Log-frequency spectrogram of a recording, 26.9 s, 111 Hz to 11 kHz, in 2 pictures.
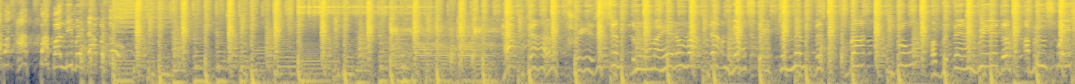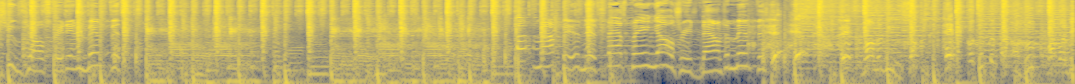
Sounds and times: Music: 1.1s - 21.4s, 23.3s - 26.8s.

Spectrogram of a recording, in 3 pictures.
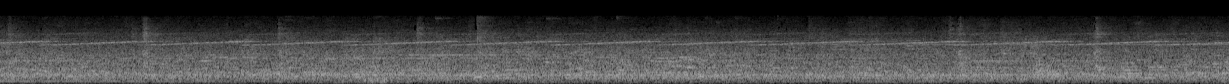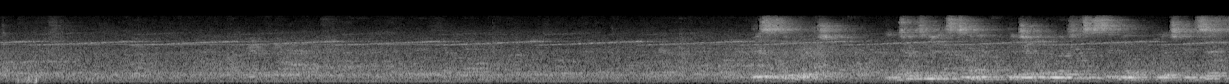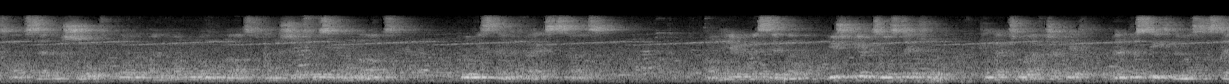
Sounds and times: Speech: 14.6s - 15.8s, 19.7s - 36.8s.

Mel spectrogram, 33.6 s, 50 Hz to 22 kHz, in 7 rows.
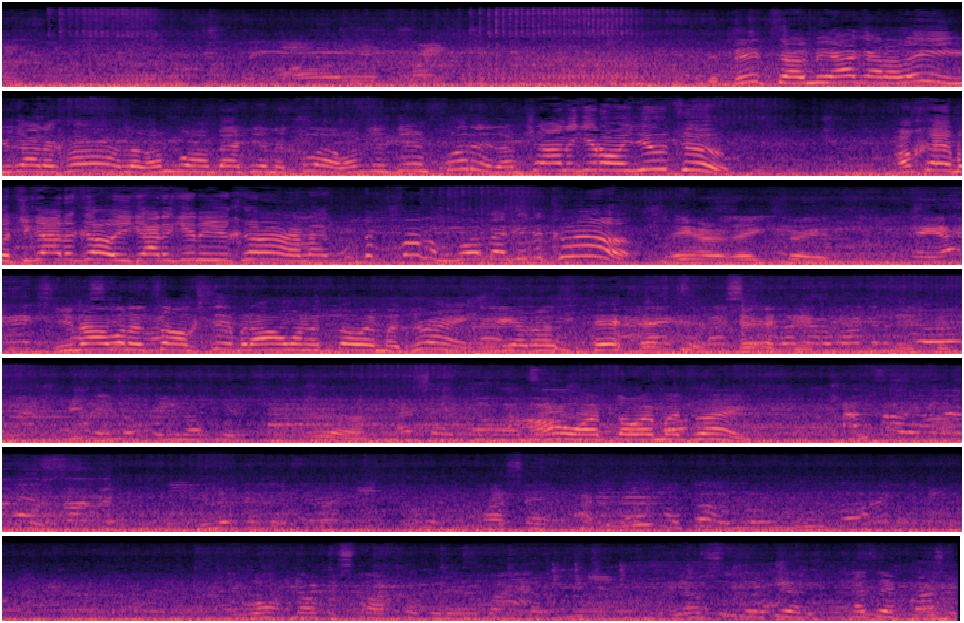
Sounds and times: Car: 0.0s - 33.5s.

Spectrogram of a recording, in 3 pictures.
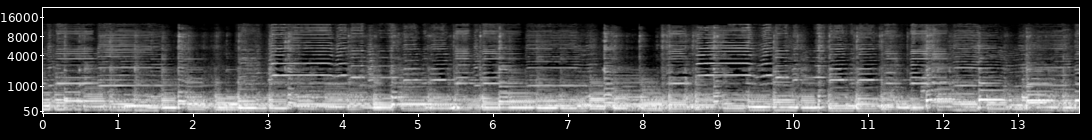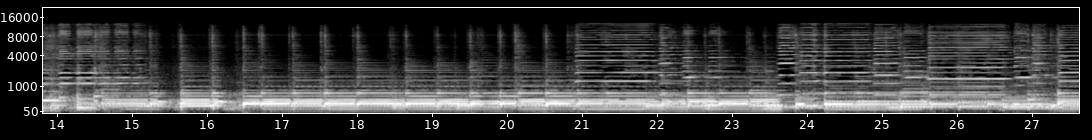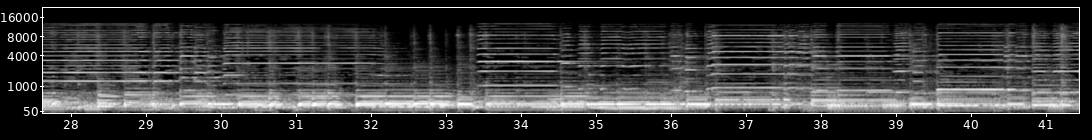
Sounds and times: Harmonica: 0.0s - 16.0s, 20.7s - 41.4s
Wind instrument, woodwind instrument: 0.0s - 16.0s, 20.8s - 32.7s, 33.3s - 41.4s.

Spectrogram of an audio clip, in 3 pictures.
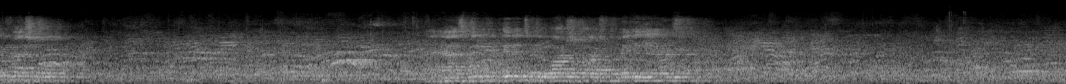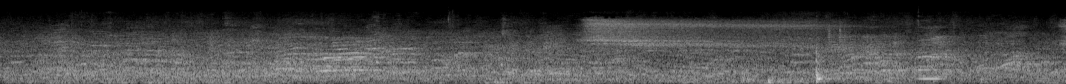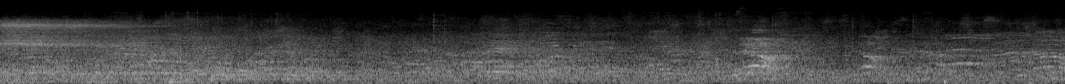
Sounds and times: Speech: 0.0s - 31.9s.

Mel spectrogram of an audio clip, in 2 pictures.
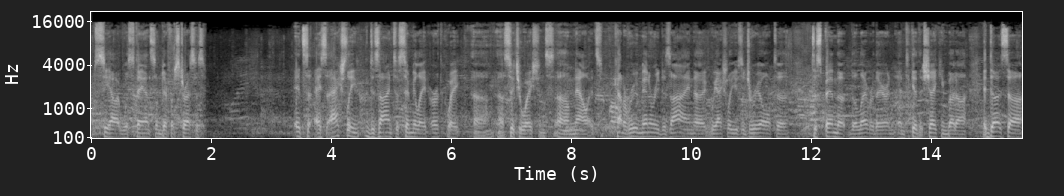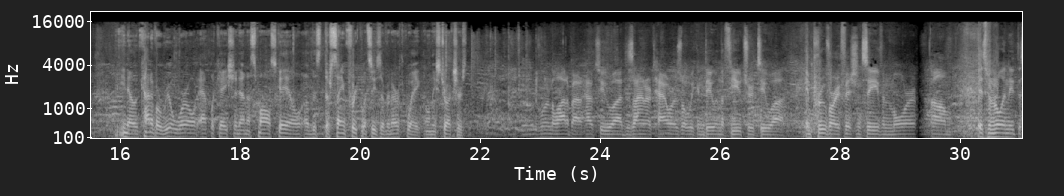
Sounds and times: Speech: 0.0s - 2.5s, 3.4s - 21.8s, 22.9s - 31.0s.

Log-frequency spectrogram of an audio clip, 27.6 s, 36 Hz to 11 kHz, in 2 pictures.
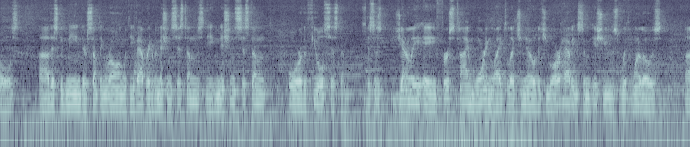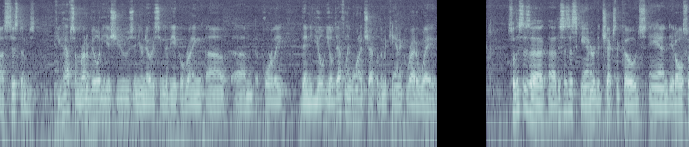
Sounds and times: Music: 0.0s - 22.6s, 23.5s - 27.5s
Speech: 0.0s - 22.6s, 24.0s - 27.5s.

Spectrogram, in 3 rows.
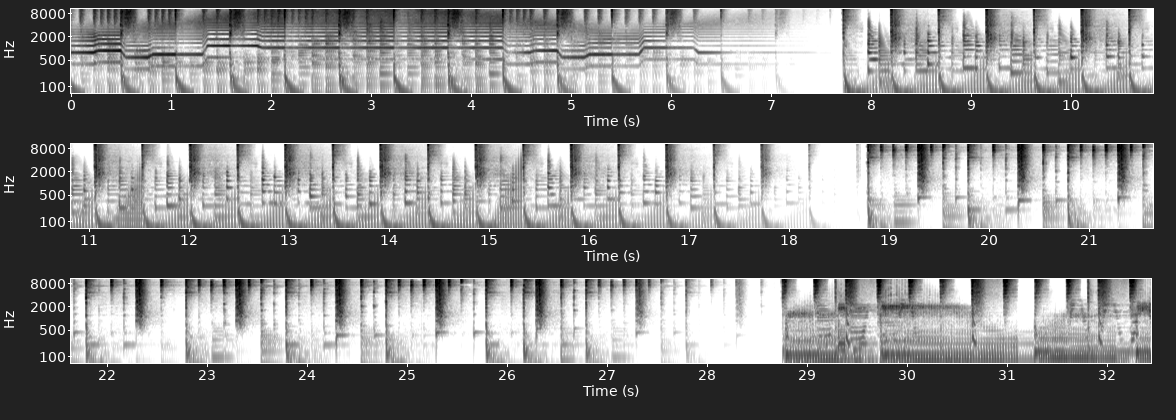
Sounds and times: Music: 0.0s - 32.4s.

